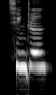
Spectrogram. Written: 清真

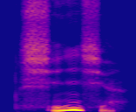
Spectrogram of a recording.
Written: xin1 xian1

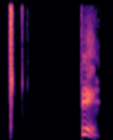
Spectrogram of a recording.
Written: 蹦

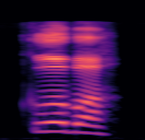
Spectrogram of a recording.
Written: ge1 bo5

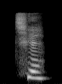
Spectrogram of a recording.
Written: qian1

